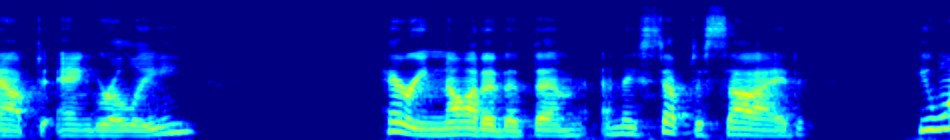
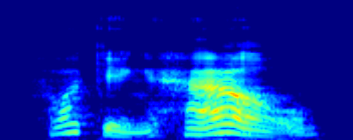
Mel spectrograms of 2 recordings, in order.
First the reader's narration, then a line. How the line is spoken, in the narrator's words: he muttered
